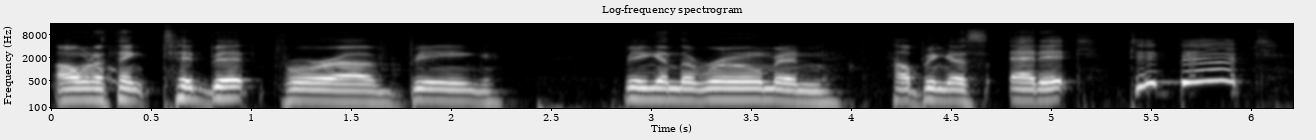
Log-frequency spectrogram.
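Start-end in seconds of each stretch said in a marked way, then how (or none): 5.4-6.2 high-pitched call to a pet; sing-song call of a name. Real, not acted. Calling out to the dog.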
